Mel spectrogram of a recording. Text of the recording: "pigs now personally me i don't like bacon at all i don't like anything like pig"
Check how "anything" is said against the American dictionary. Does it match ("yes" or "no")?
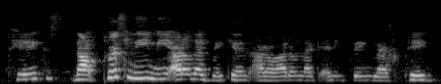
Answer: yes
